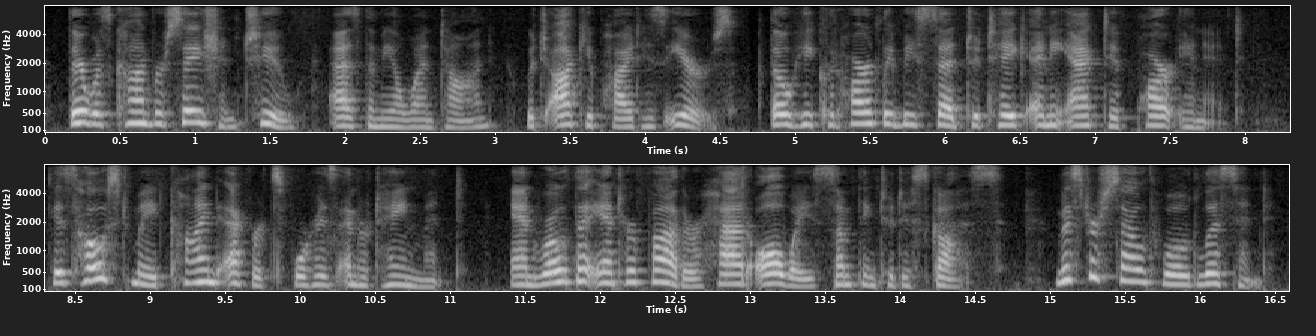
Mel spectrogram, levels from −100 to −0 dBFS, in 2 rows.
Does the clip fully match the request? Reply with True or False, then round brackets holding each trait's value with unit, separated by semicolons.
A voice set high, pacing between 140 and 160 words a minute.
False (220 Hz; 170 wpm)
